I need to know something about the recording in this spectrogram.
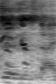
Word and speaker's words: Domesday: Okay, pronounced Doomsday, but spelled Domesday.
